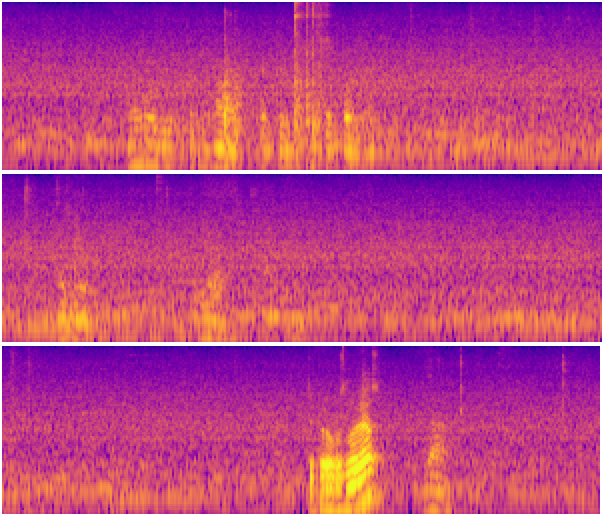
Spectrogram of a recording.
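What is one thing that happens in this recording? Small scissors snip thread close by.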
